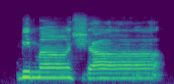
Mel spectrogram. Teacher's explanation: بما شاء ما مد لیٹر دو کاؤنٹ ہوتا ہے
